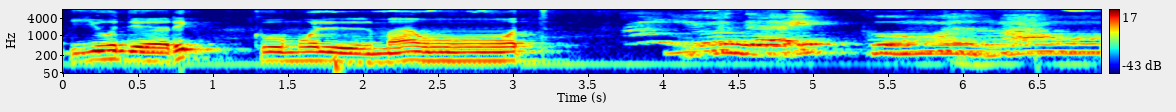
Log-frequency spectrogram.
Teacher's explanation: K yang pertama dimasukkan kepada huruf yang kedua tanpa kita baca yudrikku. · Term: idgham kamil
